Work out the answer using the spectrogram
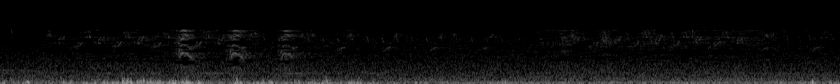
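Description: Birds calling, picked up by a Blink Mini security camera's microphone: three or four quick down-slurred calls about two seconds in, with fainter calls later, over a low rumble.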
